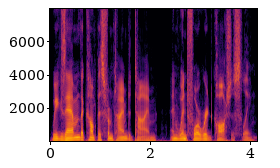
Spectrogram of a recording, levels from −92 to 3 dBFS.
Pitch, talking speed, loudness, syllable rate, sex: 95 Hz, 175 wpm, -22 LUFS, 5.0 syllables/s, male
